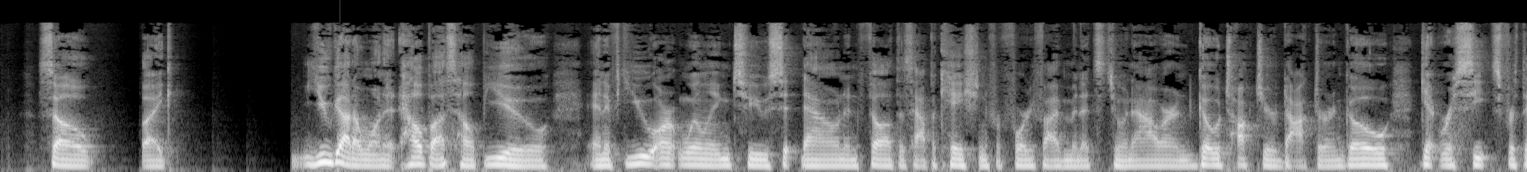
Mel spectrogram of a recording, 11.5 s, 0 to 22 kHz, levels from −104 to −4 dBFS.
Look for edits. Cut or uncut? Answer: uncut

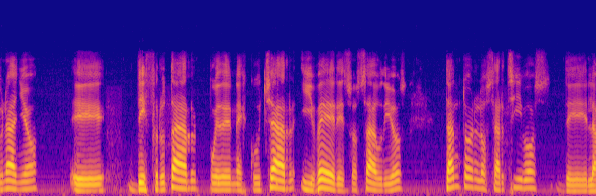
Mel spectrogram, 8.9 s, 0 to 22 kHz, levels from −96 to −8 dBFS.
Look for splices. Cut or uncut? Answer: cut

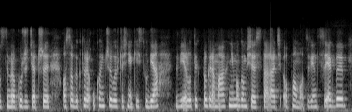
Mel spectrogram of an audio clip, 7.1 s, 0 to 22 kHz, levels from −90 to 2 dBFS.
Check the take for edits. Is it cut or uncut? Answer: uncut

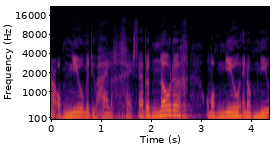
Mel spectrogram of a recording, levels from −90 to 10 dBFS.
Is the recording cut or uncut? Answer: uncut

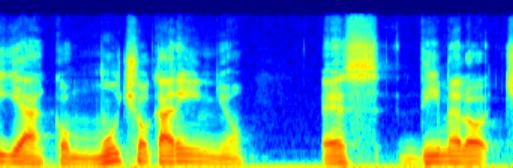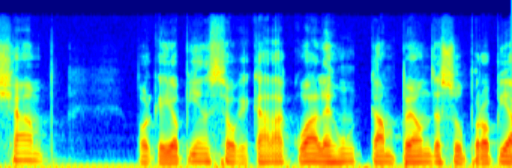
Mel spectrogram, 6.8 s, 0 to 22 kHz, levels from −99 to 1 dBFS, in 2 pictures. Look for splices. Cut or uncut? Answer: cut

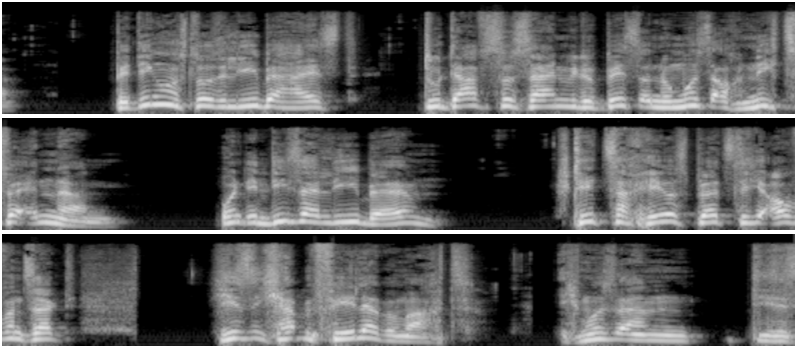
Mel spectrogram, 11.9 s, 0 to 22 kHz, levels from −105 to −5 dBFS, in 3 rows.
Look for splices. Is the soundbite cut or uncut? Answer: cut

